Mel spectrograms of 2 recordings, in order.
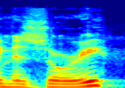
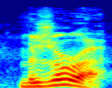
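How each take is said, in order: First: Missouri with a final "ee" sound; ending in -ee. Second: Missouri with a final "uh", punched louder; local "Missoura". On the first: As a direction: say Missouri ending in a clear "ree". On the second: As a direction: say Missouri as "muh-ZOR-uh", firmly. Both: Shown as a demonstration. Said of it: "You don't say Missouri".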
